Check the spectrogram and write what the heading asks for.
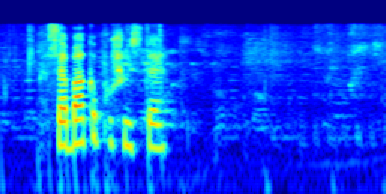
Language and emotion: Russian, neutral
